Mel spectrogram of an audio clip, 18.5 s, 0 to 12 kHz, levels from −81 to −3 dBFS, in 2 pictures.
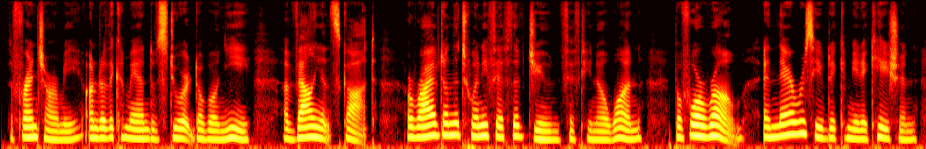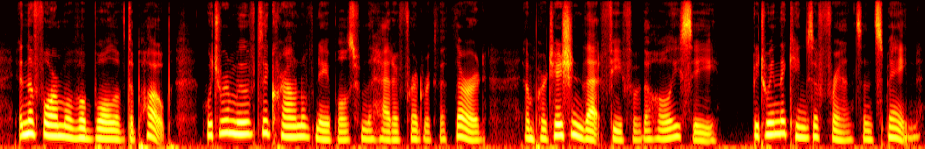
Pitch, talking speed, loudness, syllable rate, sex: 180 Hz, 215 wpm, -19 LUFS, 6.1 syllables/s, female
